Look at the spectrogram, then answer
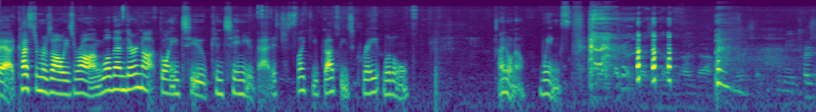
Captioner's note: laughing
